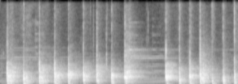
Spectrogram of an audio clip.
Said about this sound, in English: We heard these little footsteps going across, back and forth, and we were like, "What? Who is that? What is she doing?"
